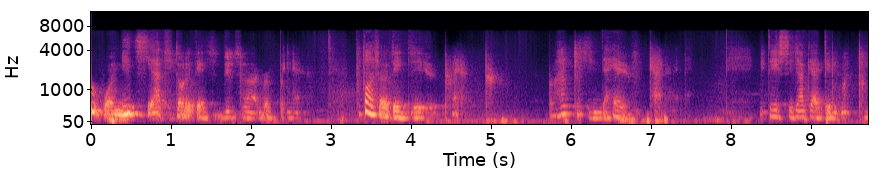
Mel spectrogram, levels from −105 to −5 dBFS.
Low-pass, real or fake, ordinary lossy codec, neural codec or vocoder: 7.2 kHz; fake; none; codec, 16 kHz, 0.5 kbps, X-Codec, HuBERT features, trained on balanced general audio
